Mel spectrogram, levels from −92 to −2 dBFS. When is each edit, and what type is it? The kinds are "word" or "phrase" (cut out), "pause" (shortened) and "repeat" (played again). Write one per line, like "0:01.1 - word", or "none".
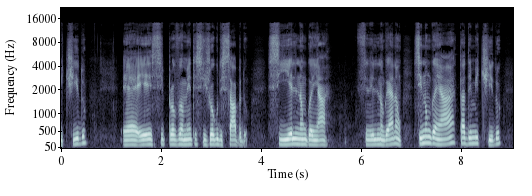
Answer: none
